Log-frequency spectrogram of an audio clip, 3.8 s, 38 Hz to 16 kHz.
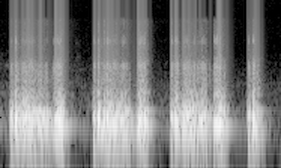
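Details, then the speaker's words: Rheumatic mitral regurgitation, about 60 beats a minute: an early systolic snap attached to S1, making S1 sound split, followed by a systolic murmur. "Correcto. Esto es un chasquido protosistólico pegado al S1. Esto nos dice que es algo reumático."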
